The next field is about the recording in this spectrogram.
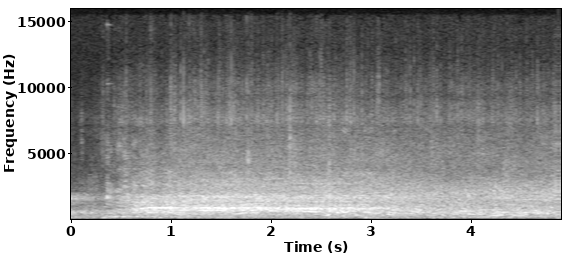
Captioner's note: audience cheering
